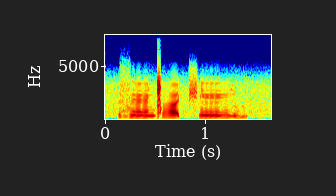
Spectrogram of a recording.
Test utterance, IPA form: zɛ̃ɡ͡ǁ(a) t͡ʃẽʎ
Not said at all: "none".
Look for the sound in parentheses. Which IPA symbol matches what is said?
a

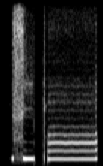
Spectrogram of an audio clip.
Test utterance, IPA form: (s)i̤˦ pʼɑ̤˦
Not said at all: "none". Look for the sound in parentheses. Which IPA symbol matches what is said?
s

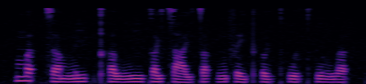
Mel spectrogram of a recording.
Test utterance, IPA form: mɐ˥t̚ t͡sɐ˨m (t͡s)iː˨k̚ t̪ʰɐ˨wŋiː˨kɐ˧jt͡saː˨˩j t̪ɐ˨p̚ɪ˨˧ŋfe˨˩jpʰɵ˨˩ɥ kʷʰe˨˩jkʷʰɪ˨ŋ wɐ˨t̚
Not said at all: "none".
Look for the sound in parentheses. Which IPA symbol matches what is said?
n̪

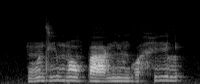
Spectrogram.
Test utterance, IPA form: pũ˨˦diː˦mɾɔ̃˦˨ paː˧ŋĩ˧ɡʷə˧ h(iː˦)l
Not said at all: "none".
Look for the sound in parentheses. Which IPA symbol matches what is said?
i˦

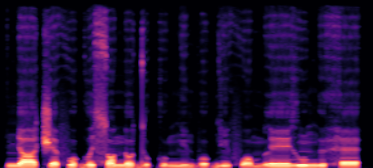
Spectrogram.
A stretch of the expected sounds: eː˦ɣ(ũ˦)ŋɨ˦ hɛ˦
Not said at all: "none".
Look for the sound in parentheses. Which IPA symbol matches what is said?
ũ˦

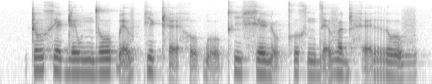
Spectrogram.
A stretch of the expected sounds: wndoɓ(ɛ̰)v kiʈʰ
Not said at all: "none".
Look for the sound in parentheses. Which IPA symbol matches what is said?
ɛ̰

